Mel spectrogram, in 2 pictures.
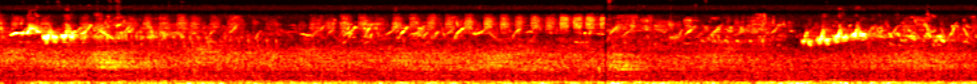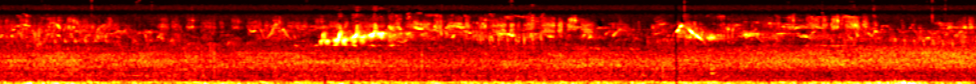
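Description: Small birds chirping, several short phrases a few seconds apart, over a steady low rumble.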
